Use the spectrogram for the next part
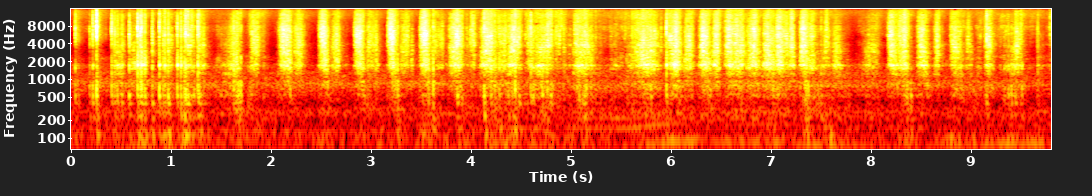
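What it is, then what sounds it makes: Plastic garment steamer water tank. Fingertips and nails rapidly rub and scratch the hollow blue plastic water tank of a handheld Tefal garment steamer lying on a wooden table. The result is a dense, continuous run of bright, raspy scratches with a faint hollow thump underneath and a thin steady tone near 1.7 kHz.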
